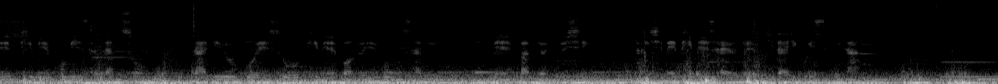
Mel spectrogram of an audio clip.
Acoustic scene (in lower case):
car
